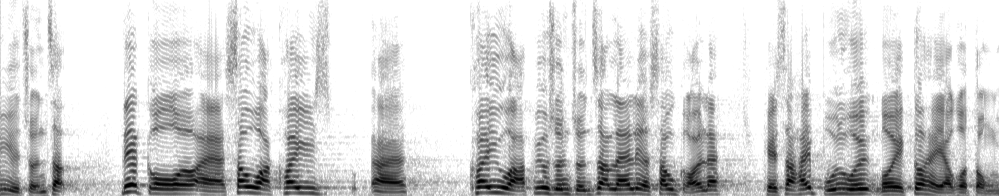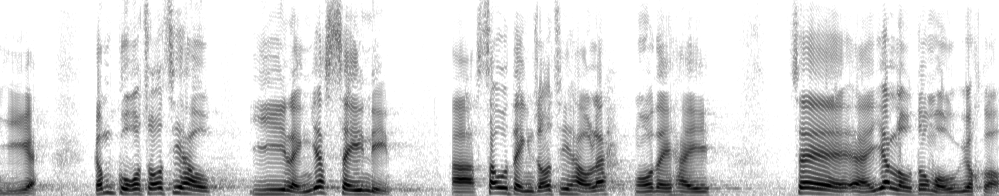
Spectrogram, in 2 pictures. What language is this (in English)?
Cantonese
